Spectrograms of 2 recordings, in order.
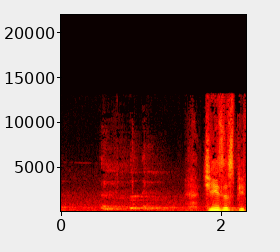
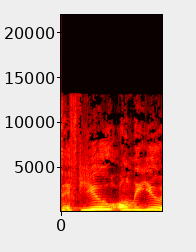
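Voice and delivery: high, raised, urgent appeal; single them out with a pitched-up, emotional cry; emotional calling out; 9 semitones higher, 5 dB louder than usual. Acted. Jesus calling out to the city, high and emotional. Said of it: "this is emotional".

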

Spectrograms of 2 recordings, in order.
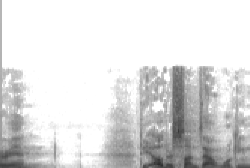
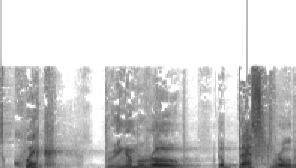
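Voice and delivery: high, loud eager command; urgent father; 8 semitones higher, 6 dB louder, slower than usual. Acted. Father orders servants for his returned son, excited and loud. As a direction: hurry the servants, bursting with joy.

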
